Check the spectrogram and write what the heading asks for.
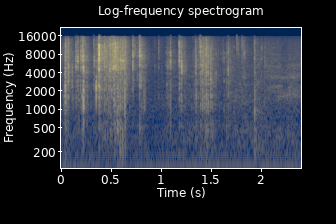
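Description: Foil booster-pack wrapper crinkling as it is handled. There is a dense cluster of crackles in the first second, then a few lighter crinkles and clicks.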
